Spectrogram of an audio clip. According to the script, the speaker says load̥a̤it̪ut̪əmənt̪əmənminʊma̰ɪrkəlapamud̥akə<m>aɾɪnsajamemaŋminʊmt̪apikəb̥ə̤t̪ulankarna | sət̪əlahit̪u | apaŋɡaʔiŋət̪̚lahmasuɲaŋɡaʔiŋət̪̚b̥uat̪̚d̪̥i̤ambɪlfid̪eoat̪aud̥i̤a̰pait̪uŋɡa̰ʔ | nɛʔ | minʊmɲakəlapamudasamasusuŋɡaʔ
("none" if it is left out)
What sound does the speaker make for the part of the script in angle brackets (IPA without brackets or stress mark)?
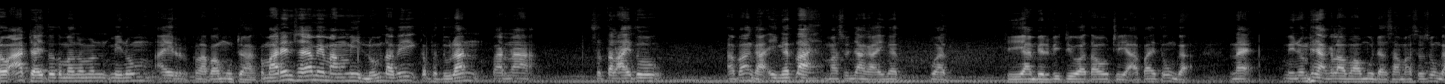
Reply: m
